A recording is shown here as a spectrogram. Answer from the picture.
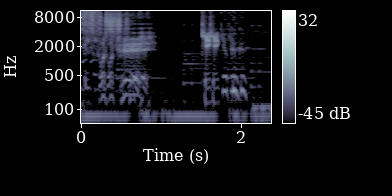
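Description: Faint anime episode audio: a high-pitched girl's voice speaks briefly in Japanese, then soft background music with steady notes.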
